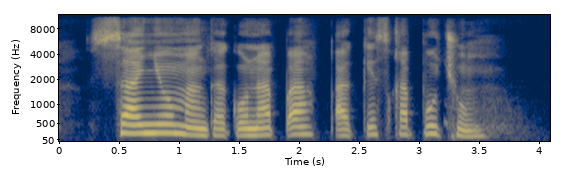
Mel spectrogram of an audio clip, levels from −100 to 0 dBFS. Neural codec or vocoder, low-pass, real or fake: autoencoder, 48 kHz, 128 numbers a frame, DAC-VAE, trained on Japanese speech; 10.8 kHz; fake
